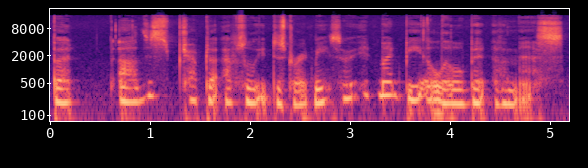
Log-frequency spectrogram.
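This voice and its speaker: A woman leaving an informal voice note as a listener, halting and very breathy, often dropping toward a whisper. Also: medium pitch. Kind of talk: informal voice message.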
